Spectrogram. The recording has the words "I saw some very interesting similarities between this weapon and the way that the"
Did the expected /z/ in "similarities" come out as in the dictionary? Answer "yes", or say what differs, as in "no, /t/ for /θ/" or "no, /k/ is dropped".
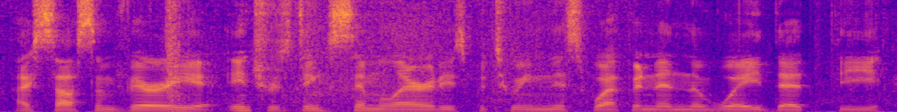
yes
